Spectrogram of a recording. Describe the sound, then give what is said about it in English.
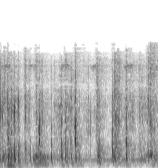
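Horses' hooves clip-clop at an uneven walking pace as they are led to be tied to a mesquite near a cabin in the foothills below Apache Peak, late at night; the sharp knocks are moderately loud over a low, steady rumble, with no voices. “Better tie the horses to that mesquite.”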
